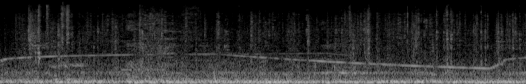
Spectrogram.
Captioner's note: siren wailing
